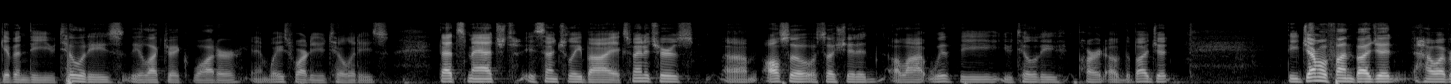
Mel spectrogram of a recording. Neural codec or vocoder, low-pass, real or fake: none; 7.2 kHz; real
